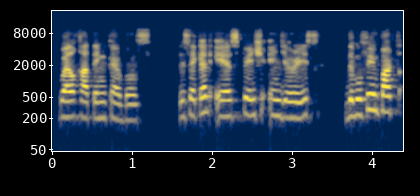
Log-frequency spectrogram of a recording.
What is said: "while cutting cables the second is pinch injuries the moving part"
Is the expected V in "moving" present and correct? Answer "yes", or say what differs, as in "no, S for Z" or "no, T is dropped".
no, F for V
